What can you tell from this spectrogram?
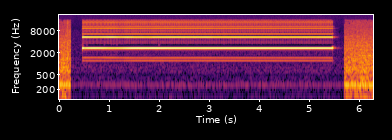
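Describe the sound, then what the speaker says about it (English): An Arduino alarm triggered by a reed switch sounds its buzzer, a loud steady electronic tone held for about five seconds between brief gaps, with faint room sound before and after. "it should activate the light and the buzzer for 5 seconds and then go off and reset the alarm"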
